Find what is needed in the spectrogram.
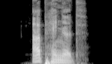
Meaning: second-person plural dependent subjunctive I of abhängen
- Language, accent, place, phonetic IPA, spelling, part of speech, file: German, Germany, Berlin, [ˈapˌhɛŋət], abhänget, verb, De-abhänget.ogg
